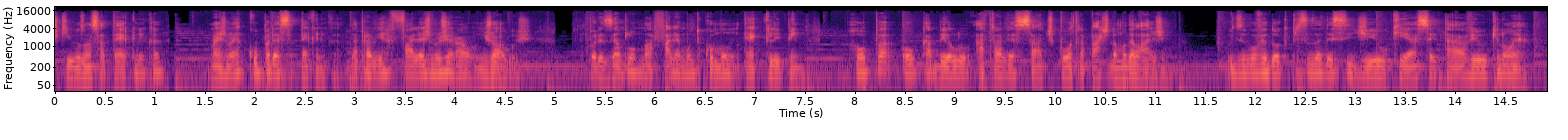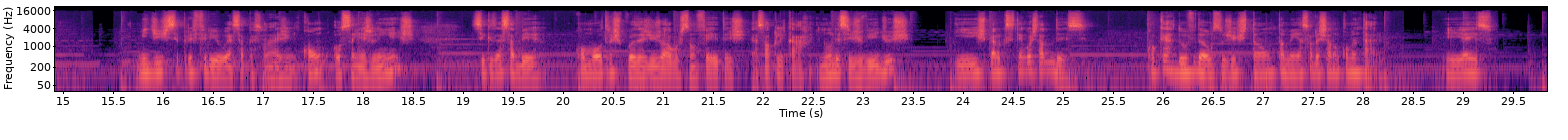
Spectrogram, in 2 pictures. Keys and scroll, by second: 13.0 Tab, 13.4 alt+s, 13.9 Tab, 14.5 Tab, 14.8 alt+s, 16.1 s, 17.5 Tab.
